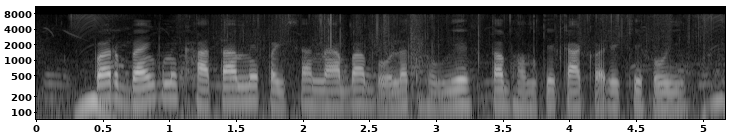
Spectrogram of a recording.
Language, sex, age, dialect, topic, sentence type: Bhojpuri, male, 18-24, Western, banking, question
